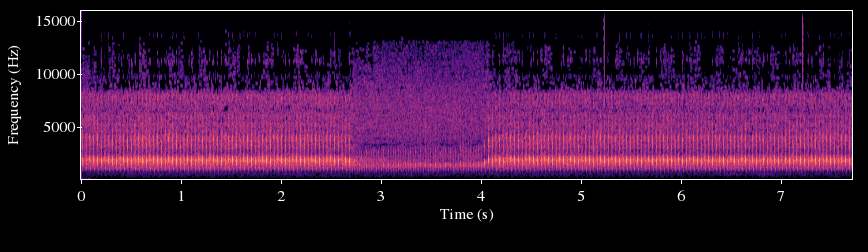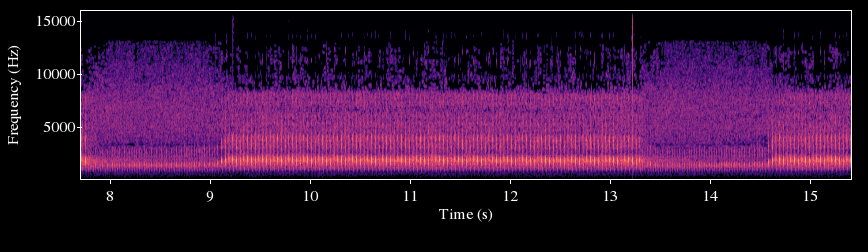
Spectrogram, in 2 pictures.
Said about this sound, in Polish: Oto i lelek, proszę bardzo. Tak, czyli tak jak słyszymy, jest to taki terkot monotonny i ciekawostką jest to, że jednorazowo ptak może tak śpiewać, przez 9 minut.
